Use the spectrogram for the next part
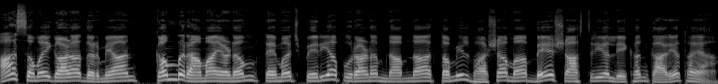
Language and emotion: Gujarati, neutral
